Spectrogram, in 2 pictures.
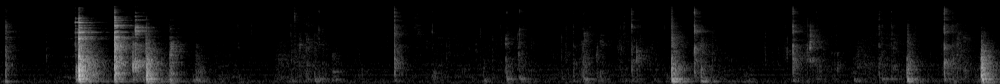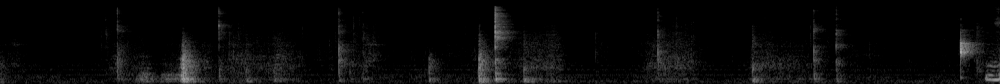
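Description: A utensil knocking and scraping against a glass bowl while mashed potatoes are stirred, in irregular clusters of clicks and clinks. The loudest clinks come about a second in.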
